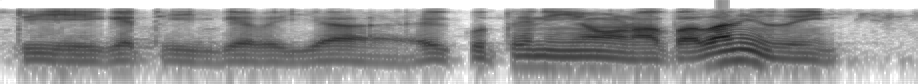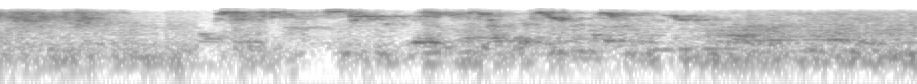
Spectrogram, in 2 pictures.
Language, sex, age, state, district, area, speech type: Dogri, male, 30-45, Jammu and Kashmir, Reasi, rural, conversation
